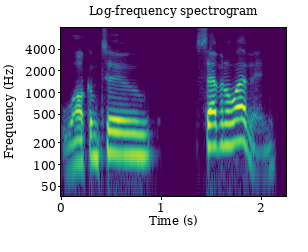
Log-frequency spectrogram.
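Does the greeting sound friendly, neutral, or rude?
friendly. The greeting sounds warm and friendly. The speaker is being polite to the customer. "That sounds friendly"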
